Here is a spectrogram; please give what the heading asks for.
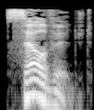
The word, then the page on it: selvaged: British English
